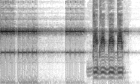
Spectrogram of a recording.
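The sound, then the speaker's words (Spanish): An alarm clock beeps in a steady, high-pitched electronic tone, sounding in two bursts with a brief pause. It is followed by four quick, rhythmic beeps that sound more like a voice imitating the alarm. “Si un bip bip bip bip consigues sacarte de tu cama una mañana de diciembre”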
